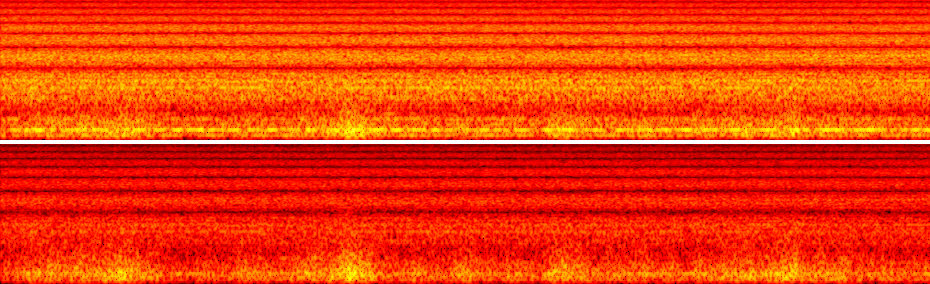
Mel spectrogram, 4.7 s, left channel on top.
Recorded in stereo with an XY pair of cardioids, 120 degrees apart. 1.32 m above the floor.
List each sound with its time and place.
0.0 s a drone: 60° left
